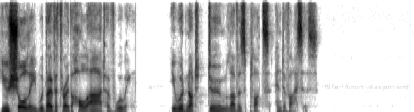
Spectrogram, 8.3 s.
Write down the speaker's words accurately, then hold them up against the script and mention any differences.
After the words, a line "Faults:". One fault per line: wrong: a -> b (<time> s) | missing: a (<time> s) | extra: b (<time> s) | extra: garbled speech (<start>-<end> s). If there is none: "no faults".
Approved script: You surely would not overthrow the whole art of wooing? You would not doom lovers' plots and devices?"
You surely would overthrow the whole art of wooing? You would not doom lovers' plots and devices?"
Faults:
missing: not (0.9 s)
